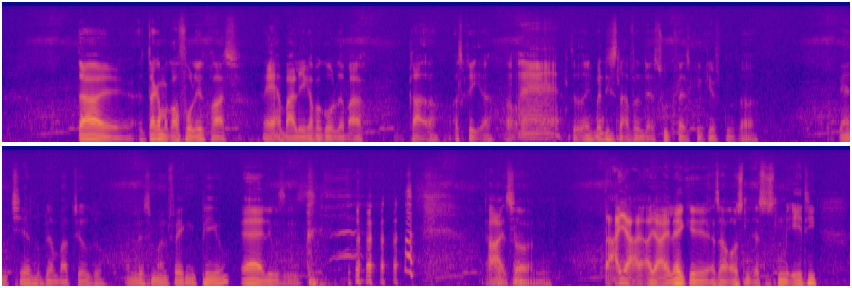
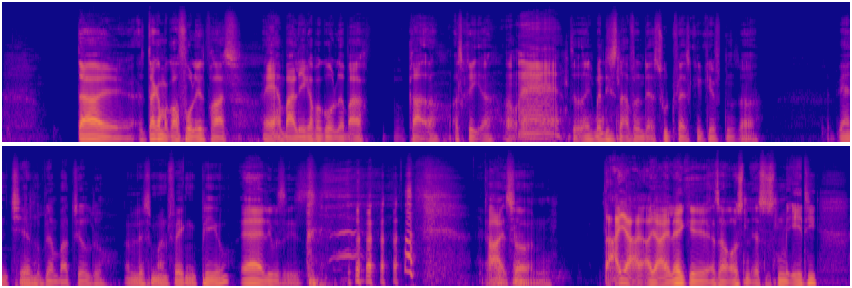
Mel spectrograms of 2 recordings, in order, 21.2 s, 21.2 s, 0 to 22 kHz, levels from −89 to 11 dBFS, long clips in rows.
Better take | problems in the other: second | hiss; noticeable; throughout; 20 dB below the speech

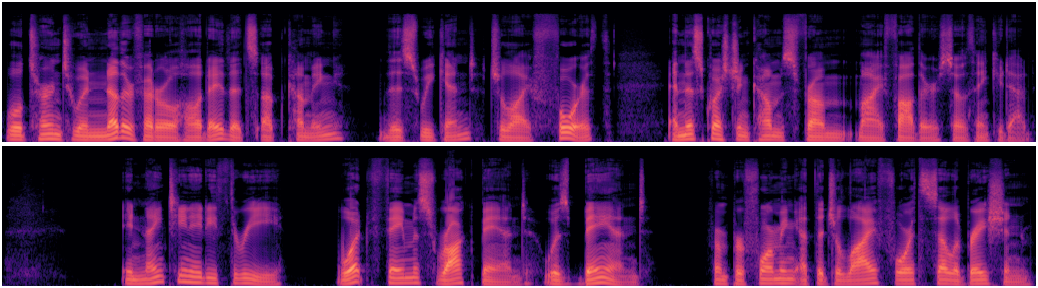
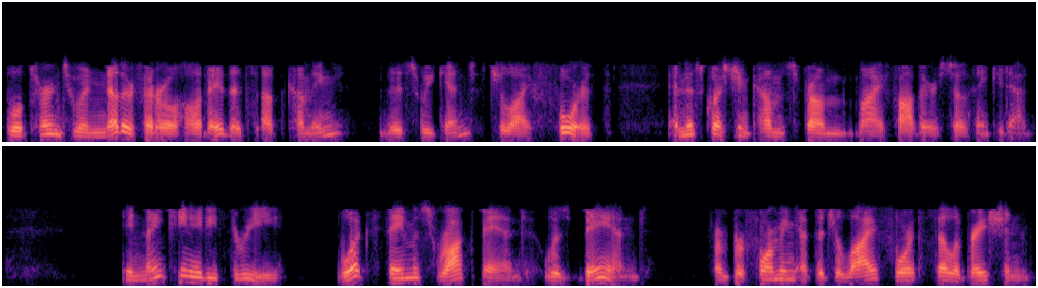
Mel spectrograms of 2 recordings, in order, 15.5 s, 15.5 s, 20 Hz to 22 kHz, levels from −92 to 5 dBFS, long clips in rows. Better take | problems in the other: first | phone-call audio; poor line; nothing above 3.5 kHz

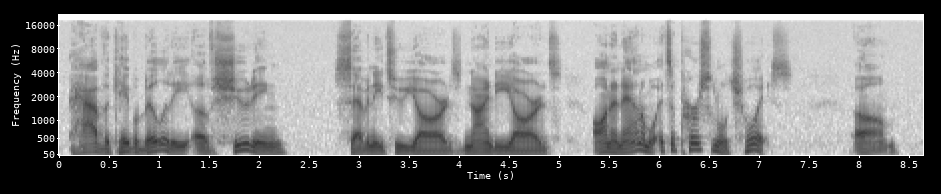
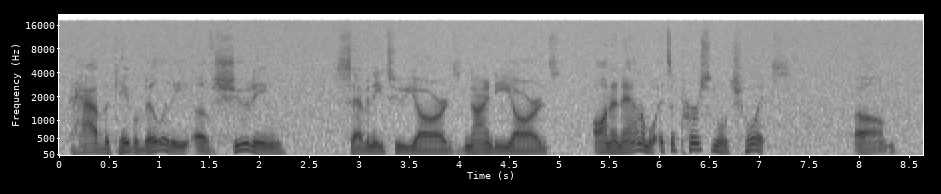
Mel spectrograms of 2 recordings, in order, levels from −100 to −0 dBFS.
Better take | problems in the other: first | hiss; loud; throughout; 10 dB below the speech; faint in the first

